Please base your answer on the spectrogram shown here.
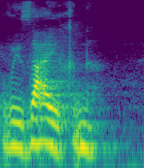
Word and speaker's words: resign: in all these words letter g is silent is not pronounced we say resign we don't say resign we say design we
